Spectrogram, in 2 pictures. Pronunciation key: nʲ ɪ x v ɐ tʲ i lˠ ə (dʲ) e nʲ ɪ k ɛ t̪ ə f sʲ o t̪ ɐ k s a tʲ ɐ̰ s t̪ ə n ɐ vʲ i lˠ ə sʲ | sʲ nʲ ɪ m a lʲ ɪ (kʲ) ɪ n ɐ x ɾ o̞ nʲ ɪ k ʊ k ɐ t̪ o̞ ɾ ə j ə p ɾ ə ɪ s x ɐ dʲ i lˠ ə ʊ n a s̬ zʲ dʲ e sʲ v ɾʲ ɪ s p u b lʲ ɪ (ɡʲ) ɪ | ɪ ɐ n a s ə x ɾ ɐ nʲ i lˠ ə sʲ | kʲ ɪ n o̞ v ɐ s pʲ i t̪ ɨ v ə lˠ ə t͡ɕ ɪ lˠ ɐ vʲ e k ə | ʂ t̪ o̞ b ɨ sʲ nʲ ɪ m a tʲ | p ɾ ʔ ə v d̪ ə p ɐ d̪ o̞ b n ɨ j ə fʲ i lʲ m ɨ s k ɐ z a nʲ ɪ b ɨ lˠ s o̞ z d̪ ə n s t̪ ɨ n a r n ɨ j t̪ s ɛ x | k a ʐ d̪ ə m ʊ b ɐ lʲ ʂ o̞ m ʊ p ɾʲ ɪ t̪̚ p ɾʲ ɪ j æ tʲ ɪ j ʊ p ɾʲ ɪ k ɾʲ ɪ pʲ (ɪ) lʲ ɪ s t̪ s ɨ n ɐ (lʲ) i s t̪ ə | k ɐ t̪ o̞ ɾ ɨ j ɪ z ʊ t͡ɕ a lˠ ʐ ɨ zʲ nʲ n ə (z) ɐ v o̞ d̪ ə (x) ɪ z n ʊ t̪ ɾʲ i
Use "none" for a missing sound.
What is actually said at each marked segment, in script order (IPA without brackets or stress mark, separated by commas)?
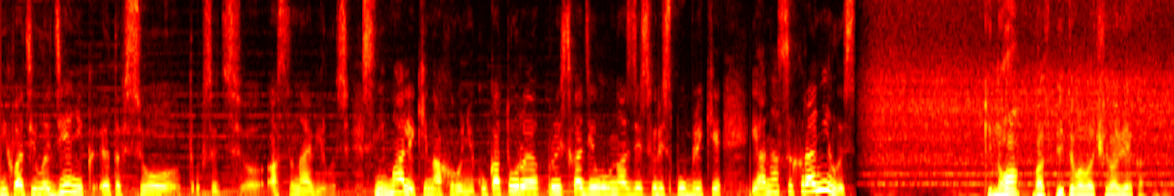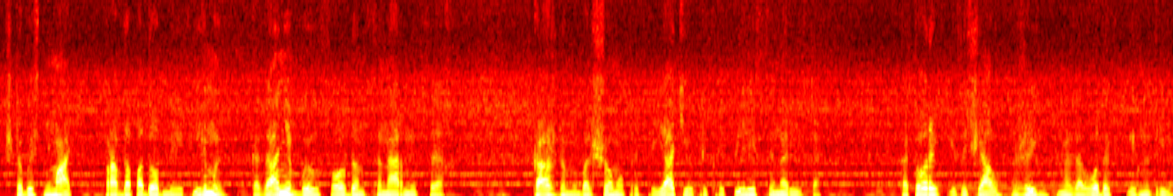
dʲ, kʲ, kʲ, i, ɾʲ, z, x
